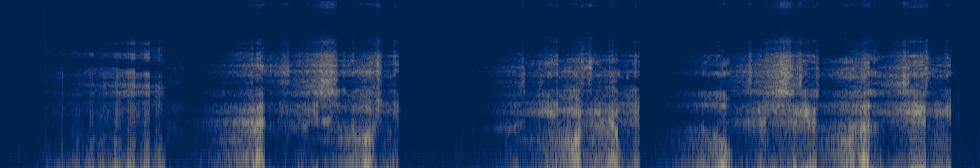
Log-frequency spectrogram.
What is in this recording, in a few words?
talk, zombie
